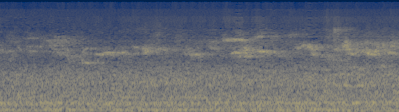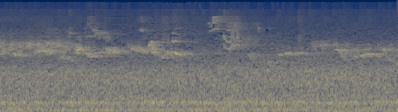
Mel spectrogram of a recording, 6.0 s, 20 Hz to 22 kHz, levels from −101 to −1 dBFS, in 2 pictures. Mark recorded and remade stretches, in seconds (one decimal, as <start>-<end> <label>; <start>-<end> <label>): 0.0-0.9 recorded; 0.9-3.5 remade; 3.5-6.0 recorded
